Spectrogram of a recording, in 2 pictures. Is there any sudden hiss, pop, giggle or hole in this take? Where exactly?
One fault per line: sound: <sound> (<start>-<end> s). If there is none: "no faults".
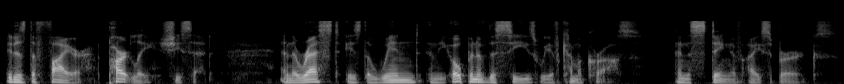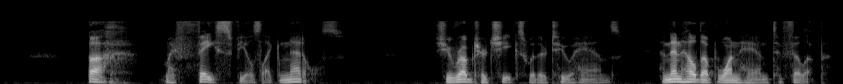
no faults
